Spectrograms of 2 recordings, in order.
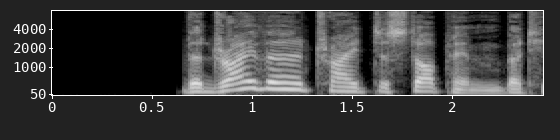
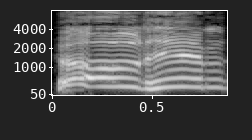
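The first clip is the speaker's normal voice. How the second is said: shouting; 8 dB louder than usual. A narrator's reading. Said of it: "they cried".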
